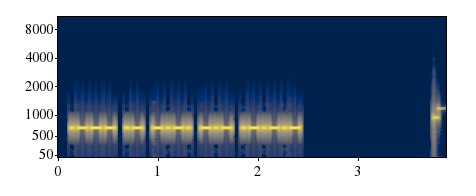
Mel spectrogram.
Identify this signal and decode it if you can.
Morse code, heard as a keyed tone, about 36 wpm, 700 Hz. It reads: JACK.
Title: Pangram Challenge v2 - 35wpm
